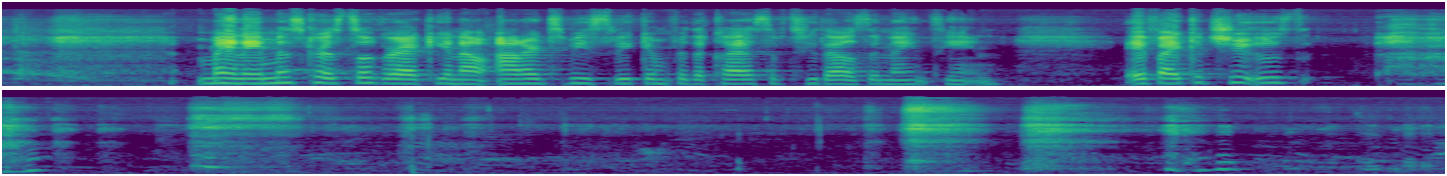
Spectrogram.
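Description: A young woman speaks into a microphone with emotion, her voice carried by a loudspeaker in a large hall.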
